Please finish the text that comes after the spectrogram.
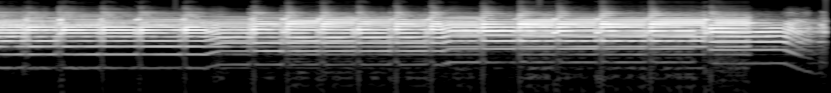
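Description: Plucked electric guitar notes ring out through a delay and reverb effect, each repeating and washing into a lingering, echoing tail.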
